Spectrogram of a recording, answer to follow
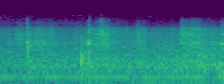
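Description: Faint knocks of a tennis ball off rackets and the grass during a doubles rally that starts with a serve: a few separate sharp hits, two of them close together just under a second in, over the steady low hum and hiss of an old film soundtrack.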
